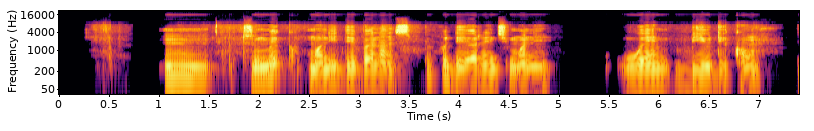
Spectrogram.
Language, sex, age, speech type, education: Nigerian Pidgin, male, 15-29, spontaneous, tertiary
